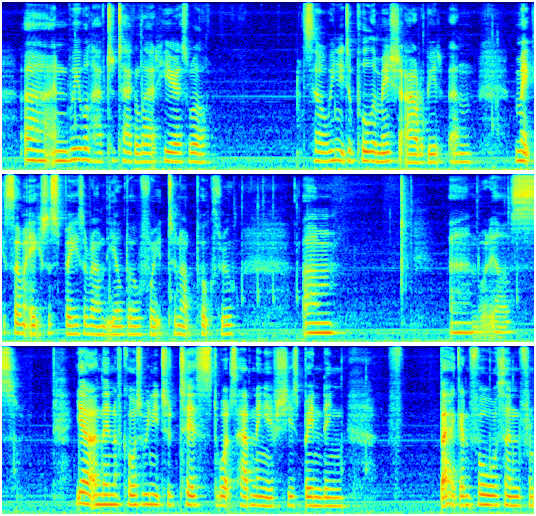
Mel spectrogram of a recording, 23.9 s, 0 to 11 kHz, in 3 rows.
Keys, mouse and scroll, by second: 6.3-9.4 middle drag, 9.6-10.6 middle drag, 11.1-11.5 scroll down 3, 11.6 shift+middle click, 12.1 middle click, 14.0 Tab, 15.7-16.2 shift+middle drag, 17.1 middle click, 21.1-21.4 middle drag, 23.3-23.6 middle drag.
